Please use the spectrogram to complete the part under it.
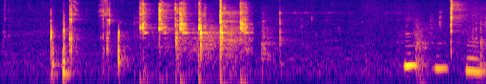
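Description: Vanilla syrup sauce being mixed in a bowl: a quick series of close clinks and taps of a utensil against the bowl, a short pause, then a few lower knocks.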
